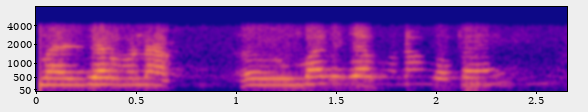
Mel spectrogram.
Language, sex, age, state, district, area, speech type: Bodo, female, 18-30, Assam, Chirang, rural, conversation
